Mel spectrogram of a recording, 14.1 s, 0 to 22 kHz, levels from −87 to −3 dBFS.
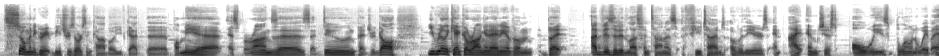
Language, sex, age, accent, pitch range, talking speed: English, male, 30-49, American, 115-150 Hz, 180 wpm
